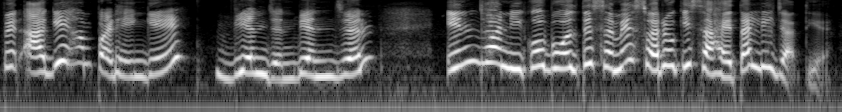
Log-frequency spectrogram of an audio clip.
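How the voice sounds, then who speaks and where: Woman teaching kids grammar, real slow, says each sound one by one, dry sound. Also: very high-pitched, lively intonation, dry recording. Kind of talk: children's grammar lesson.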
